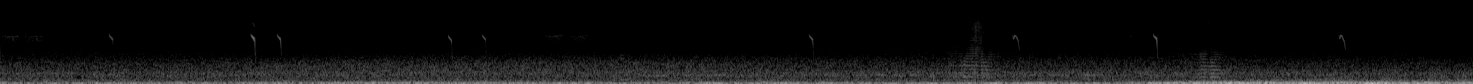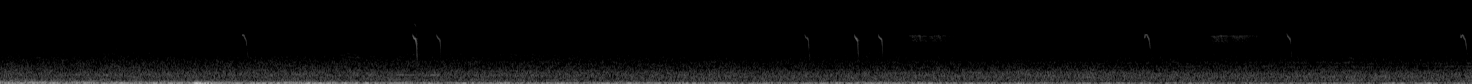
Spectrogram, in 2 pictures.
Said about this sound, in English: Wild birds calling very softly from a dead pine tree near the net area.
